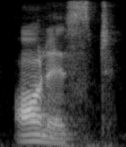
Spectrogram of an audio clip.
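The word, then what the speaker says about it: honest: কারণ এই শব্দটির উচ্চারণ হচ্ছে অনেস্ট। যদিও এখানে শব্দটির শুরুতে এইচ আছে, কিন্তু এইচ এখানে অনুচ্চারিত থাকছে, অর্থাৎ এই শব্দটির উচ্চারণে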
